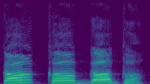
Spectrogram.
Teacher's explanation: उच्चारण में जीवा का पिछला भाग जो है वह हमारी जो जीवा का पिछला भाग कोमल तालू का स्पर्श करता है कोमल तालू को छूता है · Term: कंठे ध्वनि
